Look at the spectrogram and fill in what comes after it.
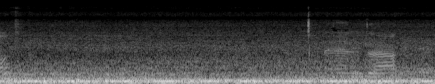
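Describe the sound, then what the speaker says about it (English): Steady, loud drone of a large propeller airliner's engine in flight, heard from inside the cabin as a continuous low rumble with a faint tonal hum, with a few brief light sounds near the end. "I love the sound of the engine when it takes off."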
